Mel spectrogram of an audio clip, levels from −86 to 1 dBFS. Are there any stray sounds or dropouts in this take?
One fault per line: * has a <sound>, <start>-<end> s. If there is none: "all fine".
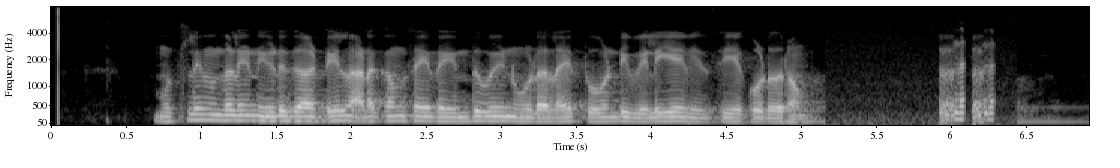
* has a laugh, 5.9-6.3 s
